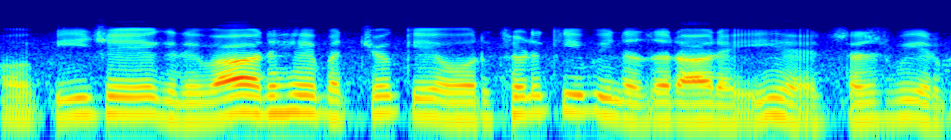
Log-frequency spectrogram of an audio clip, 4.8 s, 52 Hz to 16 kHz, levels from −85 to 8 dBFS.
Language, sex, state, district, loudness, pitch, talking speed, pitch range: Hindi, male, Jharkhand, Sahebganj, -21 LUFS, 135 Hz, 215 wpm, 120-155 Hz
